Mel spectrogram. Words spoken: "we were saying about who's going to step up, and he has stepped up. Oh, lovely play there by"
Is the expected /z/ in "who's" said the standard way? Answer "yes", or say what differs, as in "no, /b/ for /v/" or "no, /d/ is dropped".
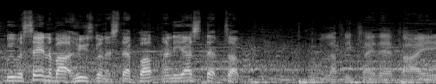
yes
